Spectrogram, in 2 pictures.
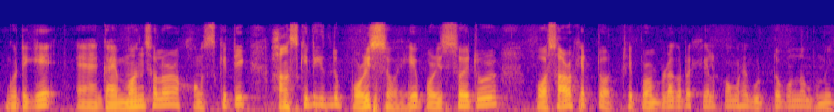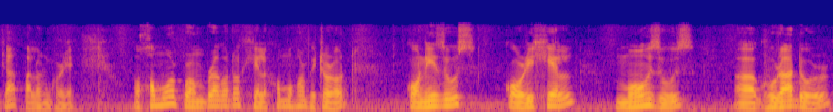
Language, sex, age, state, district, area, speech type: Assamese, male, 30-45, Assam, Dibrugarh, rural, spontaneous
